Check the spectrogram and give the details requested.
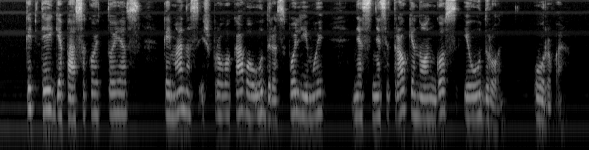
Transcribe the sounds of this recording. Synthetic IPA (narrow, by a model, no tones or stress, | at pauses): kɐɪpt̪ʲɛɪɡʲɛpɑːsɐkoːt̪oːjɛs | kɐɪmɑːnɐsɪʃpɾoːʋoːkɑːʋoːuːd̪ɾɐspoːlʲimʊj | nʲɛsnʲɛsʲɪt̪ɾɐʊkʲenuɔɐŋɡʊsɪuːd̪ɾoː | ʊɾʋɐ̰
